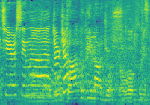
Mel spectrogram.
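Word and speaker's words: გაგვიმარჯოს: Kak vi marjos. It's to us. To us. Kak vi marjos.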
